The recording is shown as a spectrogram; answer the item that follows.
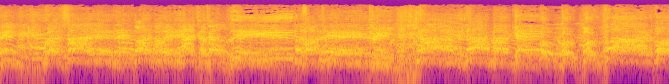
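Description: A big group of high school football players shouting and yelling together in celebration, many young men's voices overlapping at once, loud and steady throughout.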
